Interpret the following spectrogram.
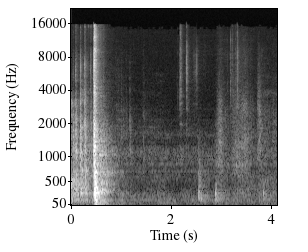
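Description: A single sharp thump about half a second in, then a few faint knocks and taps, from a person moving about and handling the cardboard-and-wood target stand.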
